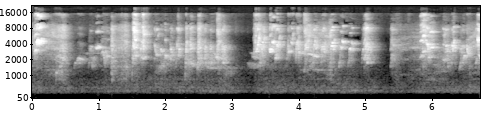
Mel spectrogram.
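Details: Songbird-tutoring budgerigar imitating cucak jenggot, kapas tembak, lovebird ngekek and sparring sparrows; continuous buzzy, crackling warble of quick chirps in three long phrases separated by short pauses.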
